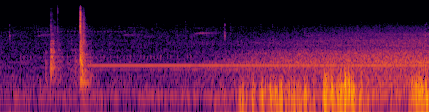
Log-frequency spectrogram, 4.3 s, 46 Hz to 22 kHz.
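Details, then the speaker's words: 2000 Quasar HQ2061FH 6000 BTU window air conditioner (same as Panasonic) switched on: switch clicks then steady low hum and rising even air rush through low and high fan; fan normal. "low fan. High fan. There's low cool. Came on."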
